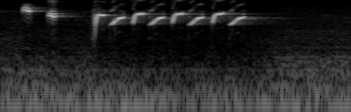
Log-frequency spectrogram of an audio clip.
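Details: Singing European goldfinch, loud and close: a pair of high piping notes followed by a fast, evenly spaced string of about seven liquid, falling twitters, bright and ringing.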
